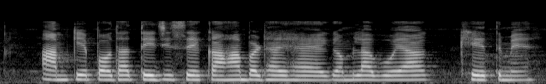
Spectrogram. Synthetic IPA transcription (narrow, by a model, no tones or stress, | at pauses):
aːmkepɔːd̪ʱat̪eːd͡ʒisekəɦãbəɽ̤ʱəjɦɛɡəmlaboːja | kʰeːt̪mẽː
